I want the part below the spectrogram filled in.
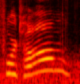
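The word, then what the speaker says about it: Fortemps: Forttom. They call that for Tom. That's foreimps. Oh my god, they pronounce things so stupid.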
